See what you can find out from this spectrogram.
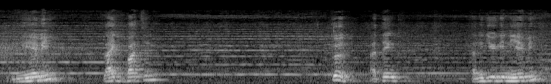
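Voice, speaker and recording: Hoarse man host, live-stream chat. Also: fairly high pitch, lively intonation, moderate pace, music in the background. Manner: chatty, addresses viewers directly, repeats calls. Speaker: host of an online political show. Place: indoor room, seated at a table. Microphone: fixed camera, mid-distance. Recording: roomy echo.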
